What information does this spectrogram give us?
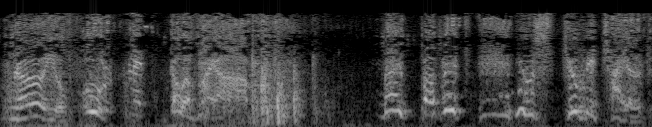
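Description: An actor playing a gloating, scornful puppet master villain in a melodramatic radio drama, with a theatrical, echoey processed voice. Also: male voice, very high voice, very animated, full character voice. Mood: furious, frantic. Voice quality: creaky, theatrical. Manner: grandiose, drawn-out, swooping delivery. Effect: echoey voice effect. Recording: dull, noisy old radio drama recording.

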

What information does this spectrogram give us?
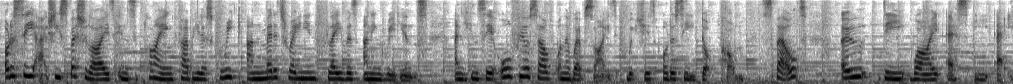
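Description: A woman's voice: mid-range voice, normal speed, warm tone, faint music behind. A woman co-hosting a food podcast, reading an ad and welcoming a guest in a friendly way. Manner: friendly, reads lines smoothly. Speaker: podcast co-host, food blogger.

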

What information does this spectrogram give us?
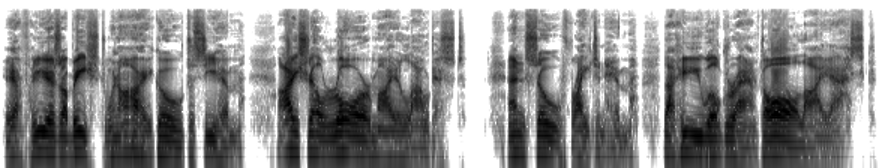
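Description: A man voicing a bold, boastful lion in a storybook, loud and blustering. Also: medium pitch, expressive, slow, no echo, clean studio sound.

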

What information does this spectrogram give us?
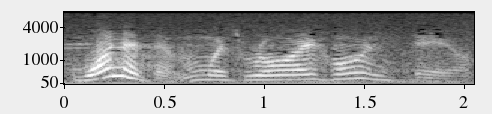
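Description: A woman's voice: medium pitch, big pitch swings, normal speed. Reflective mother, muffled radio sound. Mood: fond, reminiscing. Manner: fond, storytelling. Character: reflective, gentle mother reminiscing to her daughter. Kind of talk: 1950s radio drama acting. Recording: muffled old radio recording, loud music.

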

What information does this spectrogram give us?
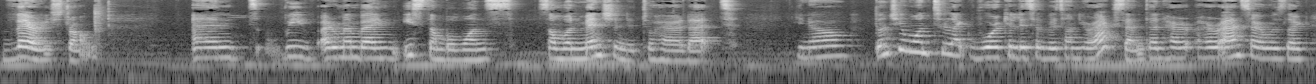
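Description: A woman's voice: mid-range voice, unhurried, darkish tone. A woman from Iran with a mixed non-native English accent, talking casually as an interview guest. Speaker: interview guest, theatre actor. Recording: roomy, echoey, distant from mic.

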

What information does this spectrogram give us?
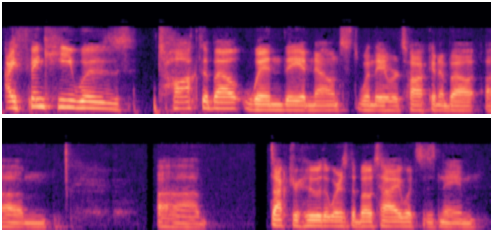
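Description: A man's voice: medium pitch, a little slow, a bit bright, dull audio. A man co-hosting a podcast, chatting casually about geek culture and often searching for his words. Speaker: podcast co-host.

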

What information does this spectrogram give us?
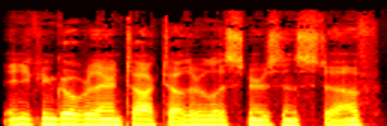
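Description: A man hosting a bedtime podcast, talking in a halting, meandering, self-deprecating monologue. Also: medium pitch, level tone, gravelly, warm tone, dry recording, studio quality. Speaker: podcast host.

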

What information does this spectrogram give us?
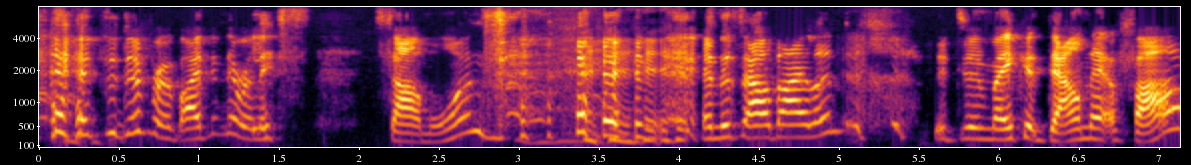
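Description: A woman's voice: mid-range voice, dry recording, muffled recording. A young woman with a New Zealand accent, a comedian chatting as a guest, laughing often and restarting her sentences. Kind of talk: casual podcast interview.

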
